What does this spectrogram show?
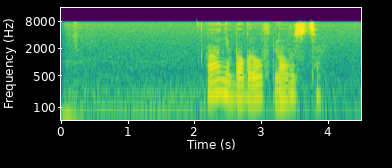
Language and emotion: Russian, sad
